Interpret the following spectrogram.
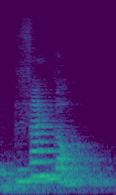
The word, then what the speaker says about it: wagon: La lettre W parfois se prononce V, comme ici, wagon, wagon, wagon, d'accord?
